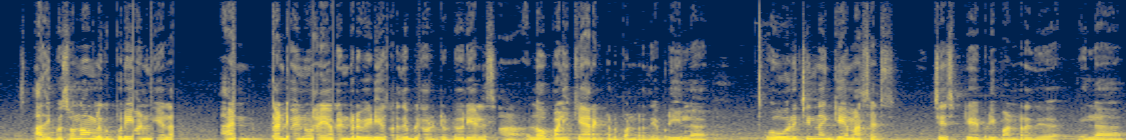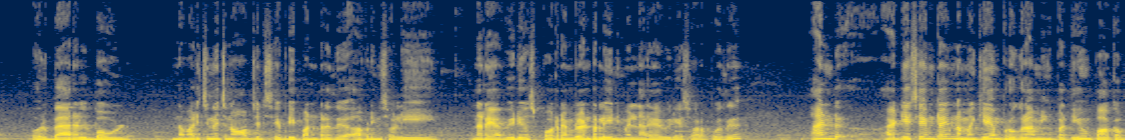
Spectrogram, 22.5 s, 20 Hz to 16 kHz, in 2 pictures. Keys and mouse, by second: 16.8-17.9 drag.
